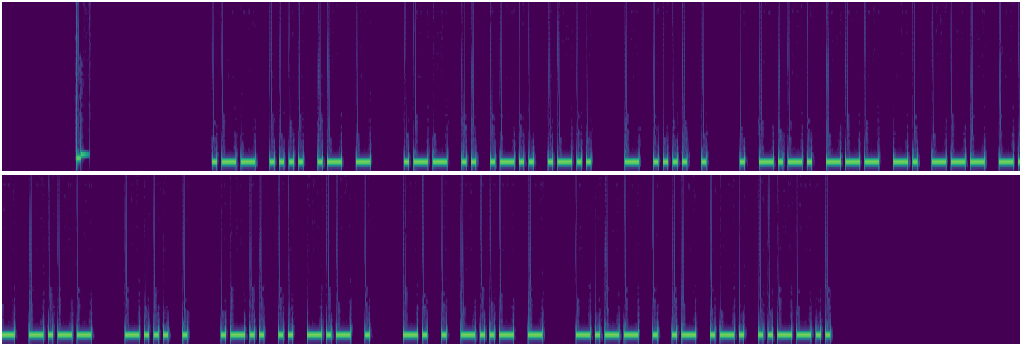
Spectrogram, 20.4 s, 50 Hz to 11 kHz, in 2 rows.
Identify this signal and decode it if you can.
Morse code, heard as a keyed tone, about 25 wpm, 700 Hz. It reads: WHAT WILL THE ECONOMY BE LIKE NEXT YEAR?
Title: Sentences from Top 1000 Words - Review Part 3 - 25wpm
